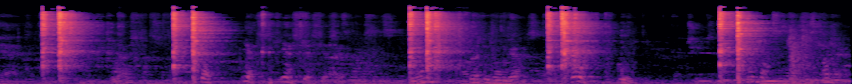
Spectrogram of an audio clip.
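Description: Épée blades clashing in wheelchair fencing: five bursts of blade contact about two seconds apart, each a quick double metallic clink with a short ring.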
